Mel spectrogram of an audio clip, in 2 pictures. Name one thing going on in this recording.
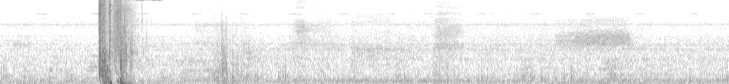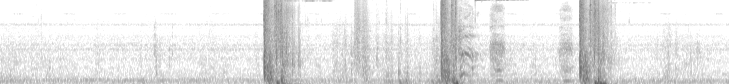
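A young man exclaims loudly into a close microphone in short bursts.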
